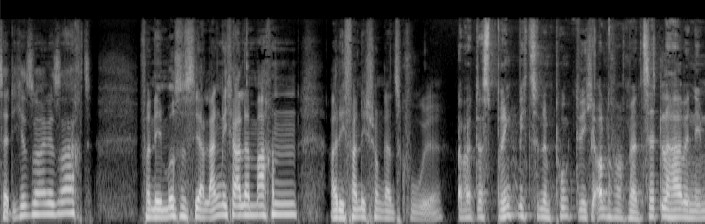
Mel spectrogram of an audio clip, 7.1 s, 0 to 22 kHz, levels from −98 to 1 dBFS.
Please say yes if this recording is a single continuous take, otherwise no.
yes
